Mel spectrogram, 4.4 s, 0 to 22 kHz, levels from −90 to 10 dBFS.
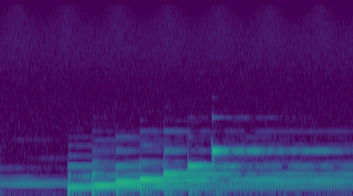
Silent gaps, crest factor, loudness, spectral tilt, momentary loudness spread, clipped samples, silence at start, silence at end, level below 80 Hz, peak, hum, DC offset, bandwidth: none; 14 dB; -36 LUFS; -8.5 dB/octave; 21 LU; under 0.1%; 0 s; 0 s; -70 dBFS; -22 dBFS; none; under 0.1%; over 20 kHz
